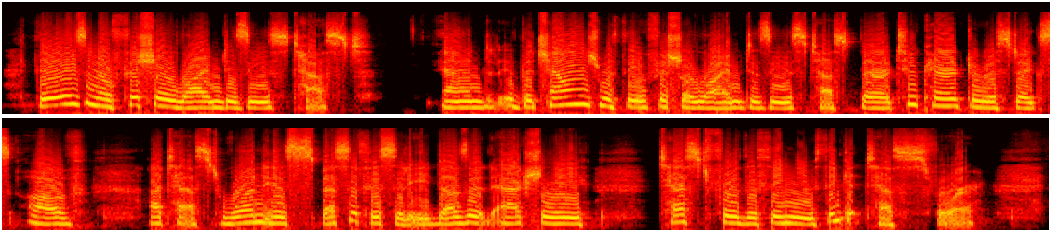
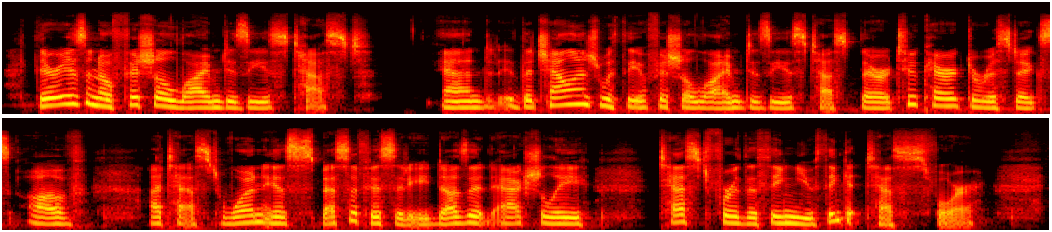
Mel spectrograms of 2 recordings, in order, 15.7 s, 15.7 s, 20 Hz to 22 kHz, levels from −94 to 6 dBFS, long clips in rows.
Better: second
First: distortion; heavy; 6 dB below the speech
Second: none

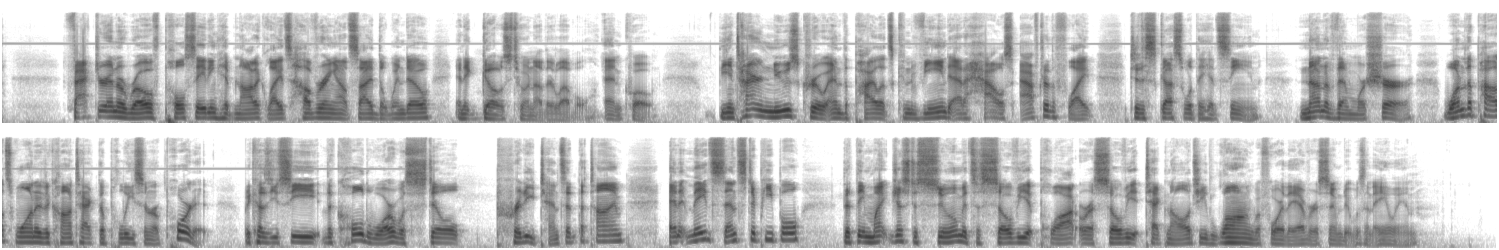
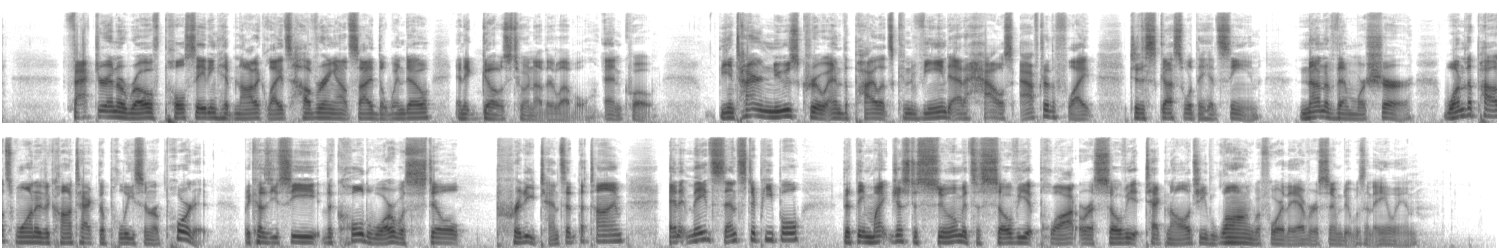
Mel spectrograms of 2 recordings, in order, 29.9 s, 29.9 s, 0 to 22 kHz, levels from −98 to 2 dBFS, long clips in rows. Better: second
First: high-pitched whine; faint; until 19 s; 6 kHz, 30 dB below the speech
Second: none

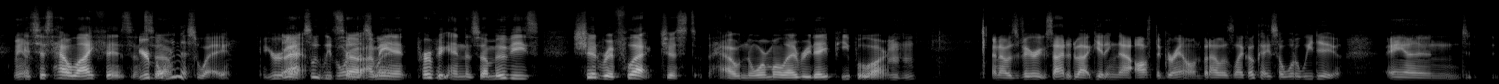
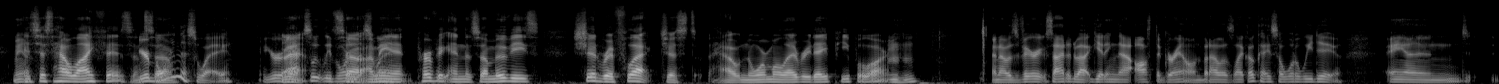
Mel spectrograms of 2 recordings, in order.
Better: second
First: thin; very; fading below 300 Hz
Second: none

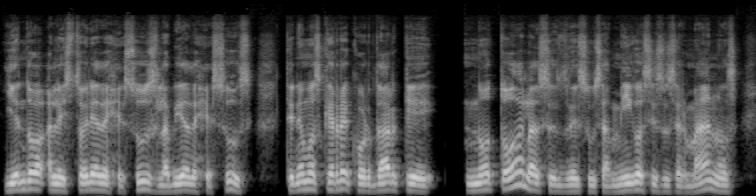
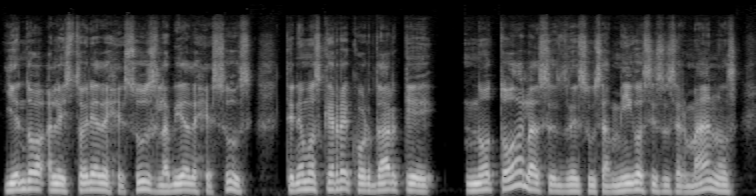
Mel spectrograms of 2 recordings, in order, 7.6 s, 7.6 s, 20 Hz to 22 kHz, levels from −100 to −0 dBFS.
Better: second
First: thin; very slightly; fading below 400 Hz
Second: none

